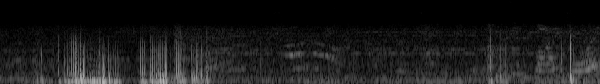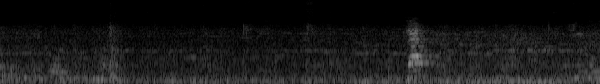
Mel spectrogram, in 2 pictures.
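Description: A young dog chewing and crunching food off the ground, loudest in two bursts in the first two seconds, followed by a few sharp clicks.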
